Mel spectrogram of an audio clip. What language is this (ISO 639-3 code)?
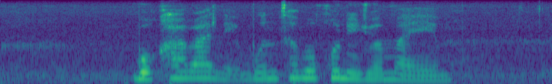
tsn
